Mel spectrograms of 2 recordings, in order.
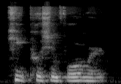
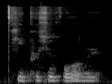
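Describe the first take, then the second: First: Said in the usual way. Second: Soft echo. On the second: Real, not acted. Advising aspiring artists, softly fading repeat. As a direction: repeat it much softer, fading away. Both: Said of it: "repeated advice to listeners".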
